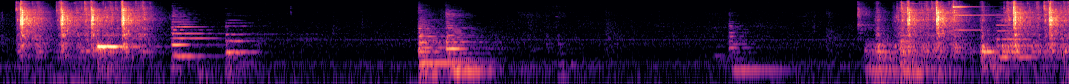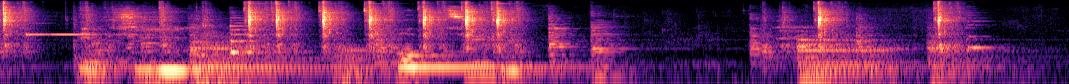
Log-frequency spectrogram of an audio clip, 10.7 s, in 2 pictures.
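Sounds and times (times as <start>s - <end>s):
typewriter keys clattering: 0.0s - 0.8s, 4.5s - 5.5s, 6.6s - 8.0s, 9.3s - 10.2s
typewriter end-of-line bell ringing: 4.6s - 5.6s, 6.6s - 7.9s
speech: 5.7s - 8.2s.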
